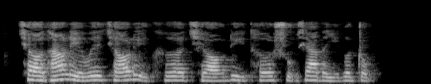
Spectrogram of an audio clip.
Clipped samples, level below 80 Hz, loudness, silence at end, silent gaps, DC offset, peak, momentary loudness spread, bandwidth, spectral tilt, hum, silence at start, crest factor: under 0.1%; -60 dBFS; -19 LUFS; 0.55 s; none; under 0.1%; -2 dBFS; 9 LU; 8 kHz; -4 dB/octave; none; 0.2 s; 18 dB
